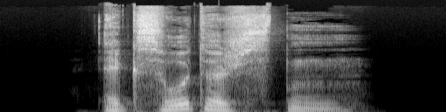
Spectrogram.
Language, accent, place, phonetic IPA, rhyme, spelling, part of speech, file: German, Germany, Berlin, [ɛˈksoːtɪʃstn̩], -oːtɪʃstn̩, exotischsten, adjective, De-exotischsten.ogg
- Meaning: 1. superlative degree of exotisch 2. inflection of exotisch: strong genitive masculine/neuter singular superlative degree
